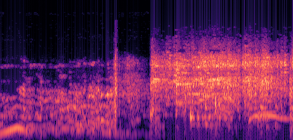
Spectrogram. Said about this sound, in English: Boy, somebody slammed the door so hard he broke the glass.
